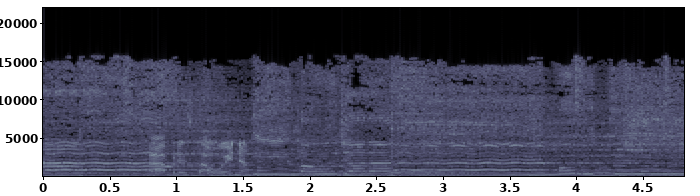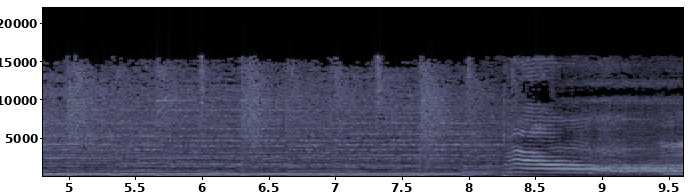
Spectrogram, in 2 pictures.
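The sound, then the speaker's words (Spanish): A cat meows loudly in long, wavering, drawn-out cries that run almost the whole time over a steady low droning background, ending with a sharp shift near the end. “¡Maullón!”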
